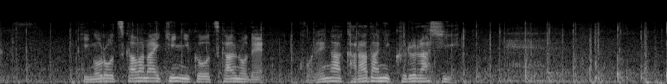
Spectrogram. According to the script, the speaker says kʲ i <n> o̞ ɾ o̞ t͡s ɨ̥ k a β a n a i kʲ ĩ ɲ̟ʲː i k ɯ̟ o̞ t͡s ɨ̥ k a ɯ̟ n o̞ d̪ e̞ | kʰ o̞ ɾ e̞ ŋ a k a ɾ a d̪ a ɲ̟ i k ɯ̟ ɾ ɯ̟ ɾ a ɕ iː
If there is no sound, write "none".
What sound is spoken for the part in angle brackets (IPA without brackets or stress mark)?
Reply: ŋ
